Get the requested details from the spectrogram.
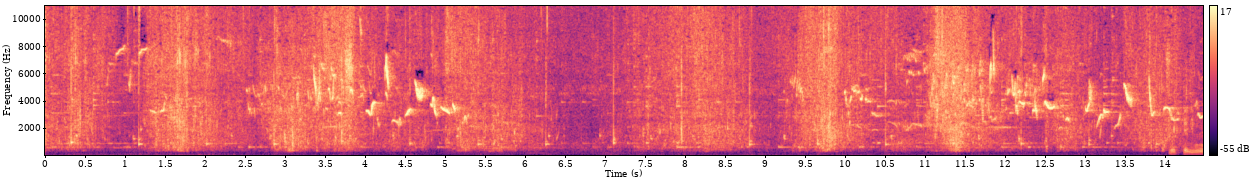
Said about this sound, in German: Birds.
